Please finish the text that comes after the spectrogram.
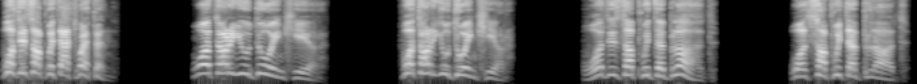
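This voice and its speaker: Suspicious enemy guard, forceful and animated game barks, challenging, very dry sound. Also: male voice, extremely high pitch, measured pace, pauses often, no room sound, heavily acted. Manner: challenging, questioning. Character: suspicious, alert enemy soldier guard on patrol. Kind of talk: video game soldier barks.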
